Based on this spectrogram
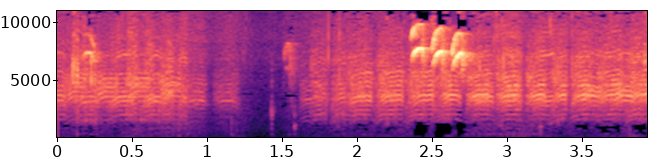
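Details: Chickadee attacking, recorded on an Android phone: a steady stream of rapid, harsh, buzzy notes, broken by a short silence, with a few thin high squeaks rising above the chatter near the middle.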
